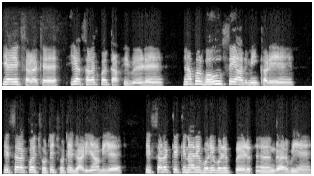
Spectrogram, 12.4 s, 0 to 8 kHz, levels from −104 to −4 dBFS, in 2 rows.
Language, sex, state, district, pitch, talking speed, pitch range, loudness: Hindi, male, Bihar, Saran, 195 Hz, 165 wpm, 140-220 Hz, -15 LUFS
